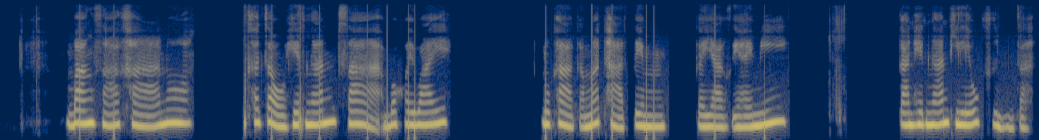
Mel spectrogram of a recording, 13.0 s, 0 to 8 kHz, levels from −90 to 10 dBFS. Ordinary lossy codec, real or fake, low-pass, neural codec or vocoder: none; real; 7.2 kHz; none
